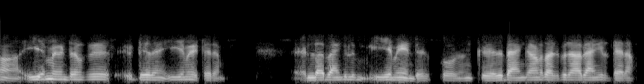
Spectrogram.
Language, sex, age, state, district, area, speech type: Malayalam, male, 30-45, Kerala, Palakkad, rural, conversation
